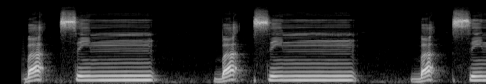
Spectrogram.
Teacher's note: نون کو پڑھتے ہوئے زبان تالو سے لگا کر پڑھوں گا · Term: تنوین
